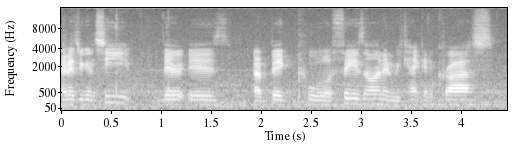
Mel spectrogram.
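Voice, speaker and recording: A man talks over noticeable background noise. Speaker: let's play commentator. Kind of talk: video game commentary. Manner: subdued, mellow.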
